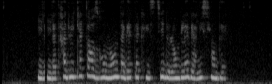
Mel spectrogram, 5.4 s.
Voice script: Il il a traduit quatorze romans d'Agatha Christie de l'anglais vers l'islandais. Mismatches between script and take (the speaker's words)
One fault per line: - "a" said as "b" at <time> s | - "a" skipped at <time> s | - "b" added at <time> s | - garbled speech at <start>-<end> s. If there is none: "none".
none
